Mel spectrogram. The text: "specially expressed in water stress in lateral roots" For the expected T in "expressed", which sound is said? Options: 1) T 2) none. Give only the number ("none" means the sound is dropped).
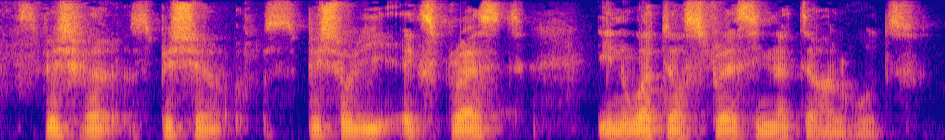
1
